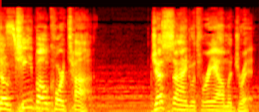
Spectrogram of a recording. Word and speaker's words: Thibaut Courtois: All right, Real Madrid goalkeeper Thibaut Courtois, pronounced Thibaut Courtois.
